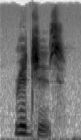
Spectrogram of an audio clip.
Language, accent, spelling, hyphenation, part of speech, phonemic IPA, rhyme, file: English, US, ridges, ridges, noun / verb, /ˈɹɪd͡ʒɪz/, -ɪdʒɪz, En-us-ridges.ogg
- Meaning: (noun) plural of ridge; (verb) third-person singular simple present indicative of ridge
